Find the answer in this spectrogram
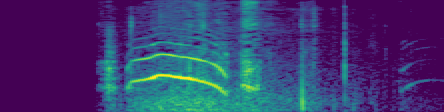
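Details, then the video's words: A single strained, arching meow from Pilo, a cat in the middle of giving birth, followed by faint rustling and a weak trailing cry. "My favorite cat "PILO" gave birth"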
